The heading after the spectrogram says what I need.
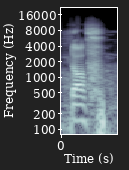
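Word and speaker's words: tough: आपका रफ रफ का मतलब कच्चा या रूखा टफ टफ याद रखिए टफ टफ जैसे मुश्किल ठीक है?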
